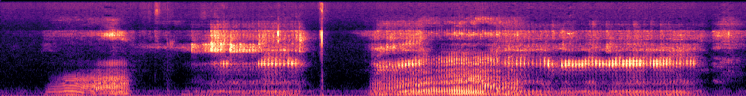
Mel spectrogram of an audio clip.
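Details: Dogs asleep and snoring: a brief buzzy, droning tone, then a long, rough, rasping snore with deep low rumble that swells and fades over several seconds in a quiet room.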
